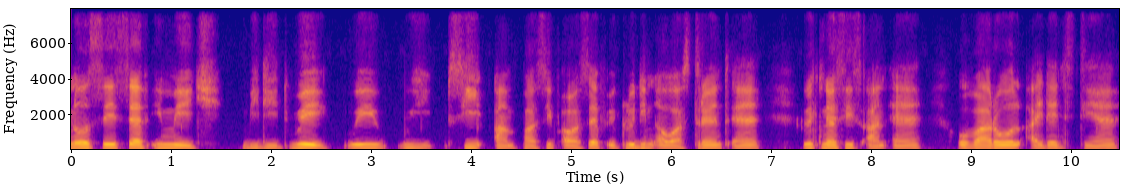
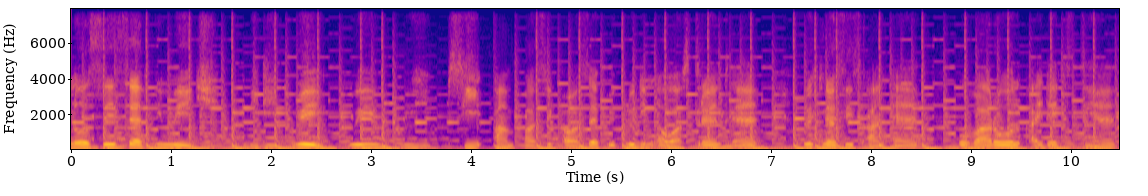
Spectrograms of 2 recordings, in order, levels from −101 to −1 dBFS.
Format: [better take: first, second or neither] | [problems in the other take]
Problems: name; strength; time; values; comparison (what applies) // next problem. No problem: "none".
first | background sound (Drum kit); 4 dB below the speech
